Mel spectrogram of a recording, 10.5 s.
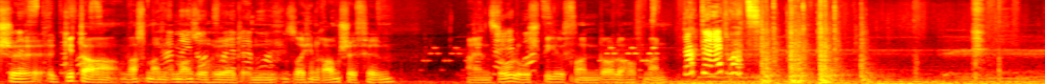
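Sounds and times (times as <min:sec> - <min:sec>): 
speech: 0:00.0 - 0:04.1, 0:04.7 - 0:08.1
laughter: 0:00.0 - 0:10.4
low rumbling background: 0:02.8 - 0:10.4
heavy thuds banging on a closed door: 0:04.4 - 0:10.0.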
